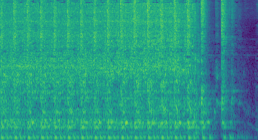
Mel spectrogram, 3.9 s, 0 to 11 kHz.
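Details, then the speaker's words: 2014 Troy-Bilt Bronco 13WX78KS011 mower, Kohler 17 HP, new carburetor fitted: steady cranking chug about two and a half beats a second for three seconds, never catching; no-fire because choke not engaging, cable adjustment needed. "Looks as though the reason it's not firing, Joe, is because the choke's not engaging."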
